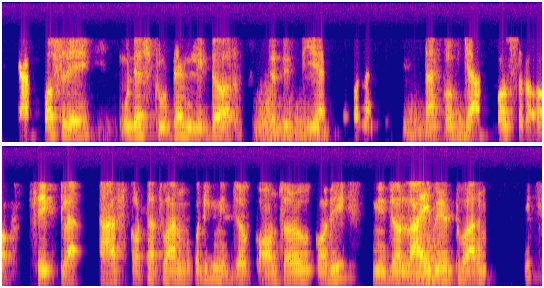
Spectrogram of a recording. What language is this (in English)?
Odia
